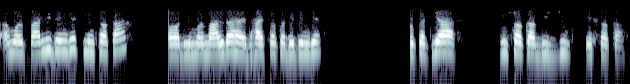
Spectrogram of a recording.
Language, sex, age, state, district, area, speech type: Hindi, female, 30-45, Bihar, Muzaffarpur, rural, conversation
